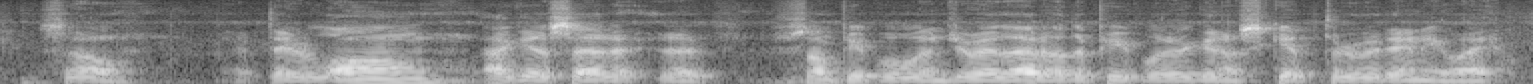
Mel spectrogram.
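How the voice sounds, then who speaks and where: A man's medium-pitched voice in an American accent, fairly quick, flat and monotone, with big swings in loudness. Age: 60s. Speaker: scrap metal YouTuber. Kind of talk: casual vlog talk to camera. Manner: casual, hesitant with fillers.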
